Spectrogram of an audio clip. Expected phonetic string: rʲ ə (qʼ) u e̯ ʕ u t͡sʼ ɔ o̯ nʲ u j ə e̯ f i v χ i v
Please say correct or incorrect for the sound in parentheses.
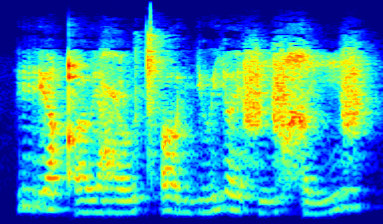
correct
